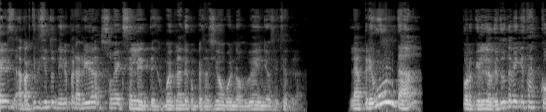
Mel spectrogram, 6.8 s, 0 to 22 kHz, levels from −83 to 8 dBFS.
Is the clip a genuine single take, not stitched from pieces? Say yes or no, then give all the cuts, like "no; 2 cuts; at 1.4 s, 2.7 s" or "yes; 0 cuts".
no; 1 cut; at 2.8 s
